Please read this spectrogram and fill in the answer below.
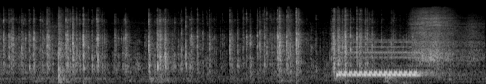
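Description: Fast typing on a computer keyboard, a rapid patter of key clicks for about three seconds. Then a desk telephone rings once, a loud electronic buzzing tone lasting just under a second.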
